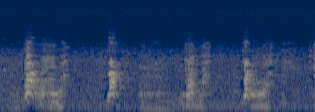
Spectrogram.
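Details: A Pembroke Welsh Corgi barks at a broom during sweeping, sharp mid-pitched bursts about one per second, trying to stop the cleaning.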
